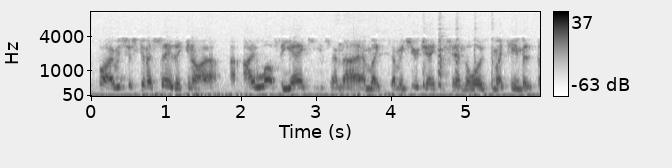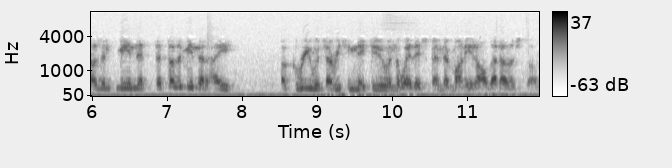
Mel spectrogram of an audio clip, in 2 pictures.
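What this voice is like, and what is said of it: Heavy New York accent. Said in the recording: “he put on his heavy New York accent”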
